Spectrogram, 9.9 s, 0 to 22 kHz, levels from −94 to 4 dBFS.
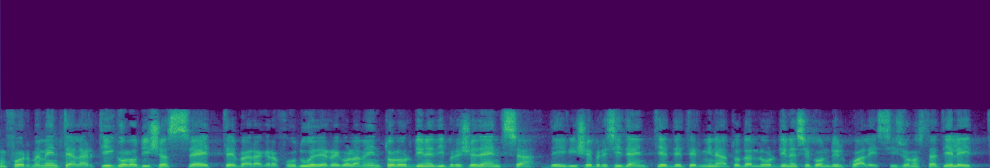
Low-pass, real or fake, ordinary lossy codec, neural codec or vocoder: none; real; none; none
